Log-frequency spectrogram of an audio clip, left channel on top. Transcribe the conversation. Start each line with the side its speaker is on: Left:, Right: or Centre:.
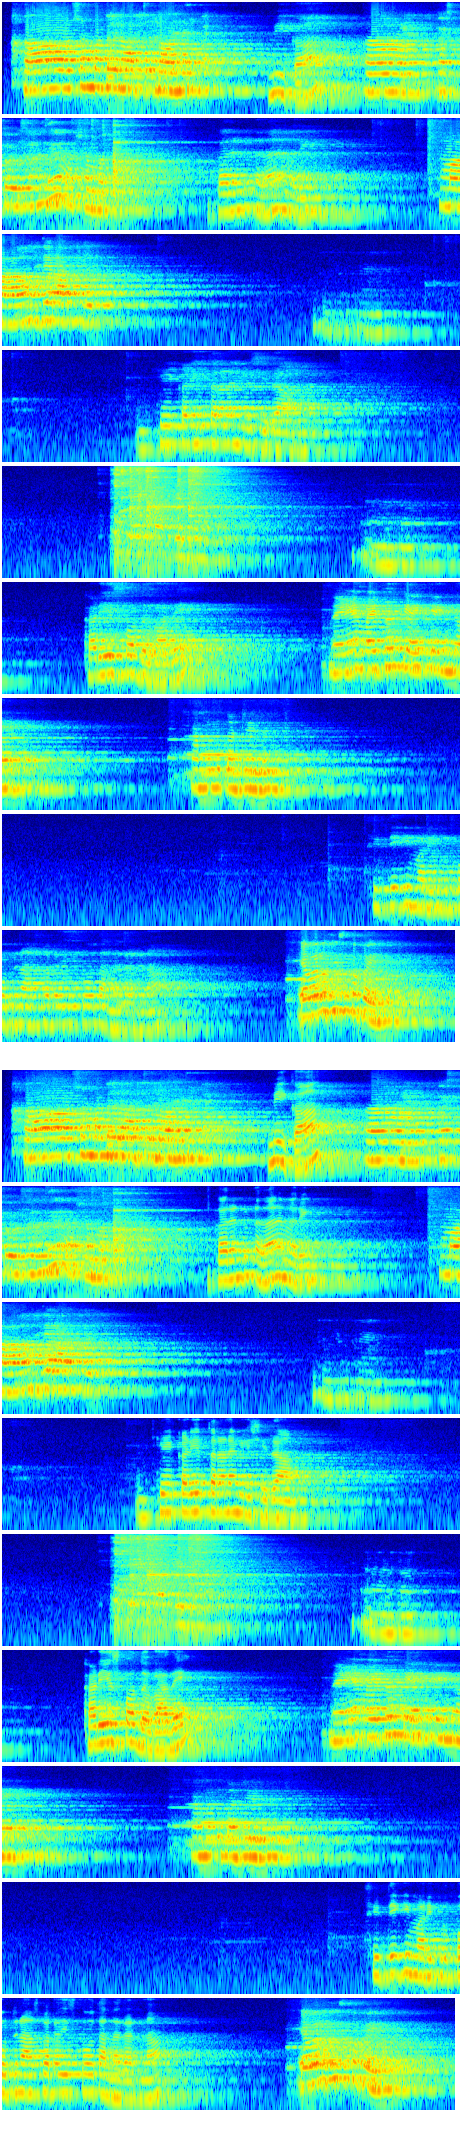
Left: ఆ వర్షం పట్టదు రాత్రి బానే
Right: మీకా
Left: ఆ మస్త ఉడి ఆ సమంట
Right: కరెంటు ఉన్నదా మరి
Left: మ దరాత్రి
Right: ఉ కేక్ కట్ చేస్తున్నారు అని పిలిచిండ్రా
Left: కేక్ కోత చెధమ్ అనే
Right: ఊహుం కడిగేసుకోద్దుకాదే
Left: ఏమవుతుంది కేక్‌ కి ఏం కాదు అట సన్నగా కట్ చేయలే
Right: సిద్ధికి మరి ఇప్పుడు పొద్దున్న ఆస్పటల్ తీసుకోపోతన్నారంటన
Left: ఎవలు తీసుకపోయిలు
